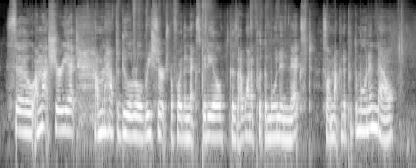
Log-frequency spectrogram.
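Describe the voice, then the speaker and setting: A woman talks at medium pitch and a fairly quick pace, with hardly any pauses. Her intonation is fairly even, and there is noticeable background noise. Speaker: craft tutorial creator. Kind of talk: tutorial. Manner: hesitant.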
